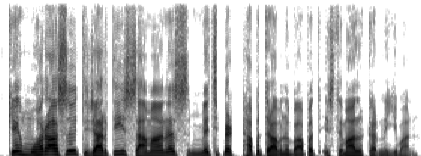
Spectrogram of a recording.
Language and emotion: Kashmiri, neutral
